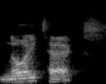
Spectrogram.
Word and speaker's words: Neutex: Can you pronounce it? Sure, it's Neutex, N-E-U-T-E-X.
